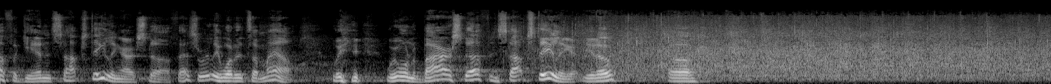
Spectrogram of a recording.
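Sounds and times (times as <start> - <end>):
speech: 0.0 - 7.2
large crowd clapping: 5.3 - 10.5.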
